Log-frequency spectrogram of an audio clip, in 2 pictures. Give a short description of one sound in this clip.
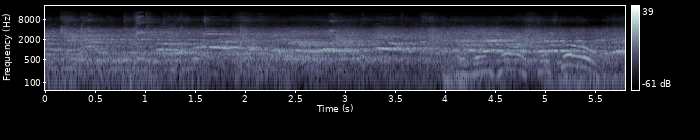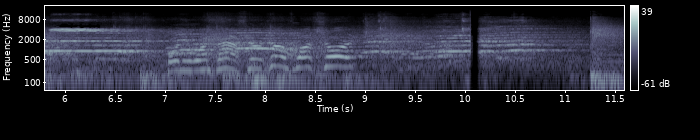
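Young women call out and chatter in a large echoing gym.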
